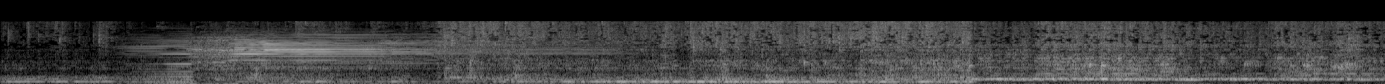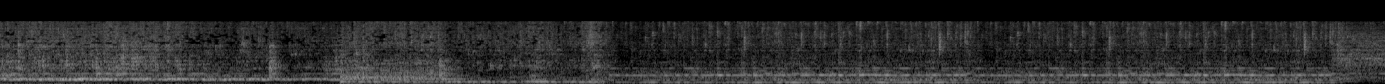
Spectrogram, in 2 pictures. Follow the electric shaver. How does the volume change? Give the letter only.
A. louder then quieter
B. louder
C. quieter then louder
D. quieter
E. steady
A.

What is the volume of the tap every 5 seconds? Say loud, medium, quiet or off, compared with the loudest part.
medium, loud, loud, medium, medium, medium.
